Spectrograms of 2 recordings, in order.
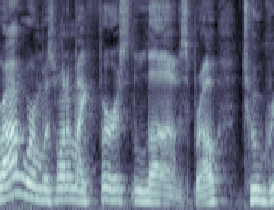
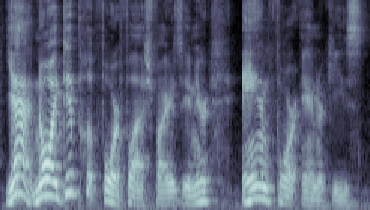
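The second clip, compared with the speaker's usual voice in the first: usual speaking voice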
